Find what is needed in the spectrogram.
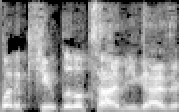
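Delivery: condescending, talking-down, patronizing cutesy tone. Repeating their own earlier remark after being told it sounded patronizing, mock-patronizing tone.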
